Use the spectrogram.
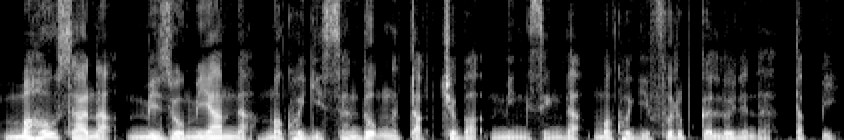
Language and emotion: Manipuri, neutral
